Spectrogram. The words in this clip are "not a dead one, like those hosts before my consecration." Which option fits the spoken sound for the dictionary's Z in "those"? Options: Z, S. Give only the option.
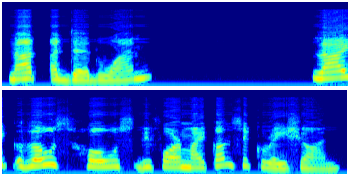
S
